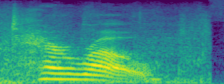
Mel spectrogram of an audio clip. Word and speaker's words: tarot: strip poker perhaps oh never mind these are terit cards anyway txon it's pronounced tarot what they find in the box is a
